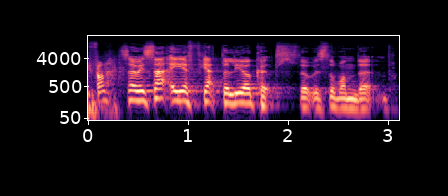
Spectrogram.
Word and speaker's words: Eyjafjallajökull: The one that people called unpronounceable, but it's Eyjafjallajökull. I appreciate you showing off, but I think you nearly got that right. Eyjafjallajökull. I think you ended that with... Flatley's yogurt. Yeah, yes. You ended that with flat yogurt, which is nearly there.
